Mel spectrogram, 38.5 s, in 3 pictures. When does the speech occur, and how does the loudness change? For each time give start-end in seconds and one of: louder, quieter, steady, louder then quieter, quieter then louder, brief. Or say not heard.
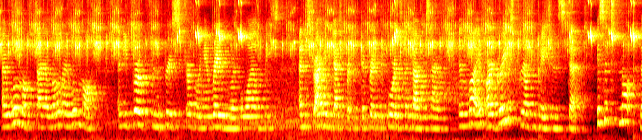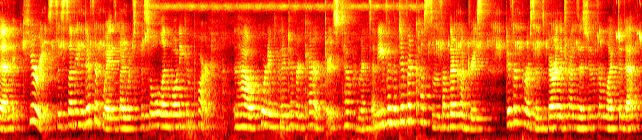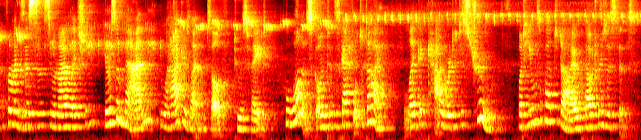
0.0-38.4 steady.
